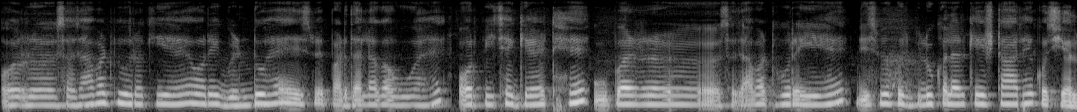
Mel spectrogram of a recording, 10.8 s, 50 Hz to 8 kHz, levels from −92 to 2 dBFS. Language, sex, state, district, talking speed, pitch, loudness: Hindi, male, Bihar, Lakhisarai, 190 wpm, 185 Hz, -24 LUFS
